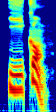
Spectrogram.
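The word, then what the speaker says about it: 一共: The first character, yi, is a high, flat first tone. Say it with me. Yi. Good. The second character, gong, is a sharp, falling fourth tone.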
